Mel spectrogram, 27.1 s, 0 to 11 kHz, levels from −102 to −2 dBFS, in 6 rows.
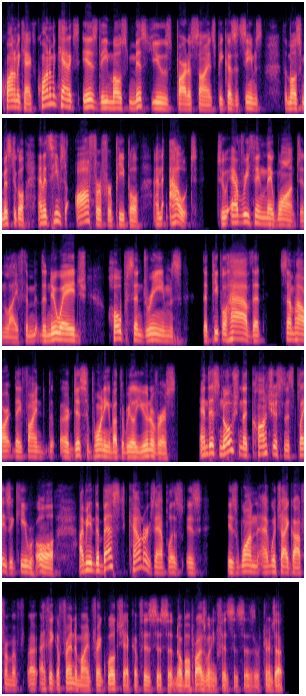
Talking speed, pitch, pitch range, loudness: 210 wpm, 125 Hz, 115-145 Hz, -24 LUFS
